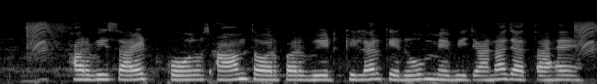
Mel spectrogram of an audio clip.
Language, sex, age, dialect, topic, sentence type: Hindi, female, 18-24, Marwari Dhudhari, agriculture, statement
